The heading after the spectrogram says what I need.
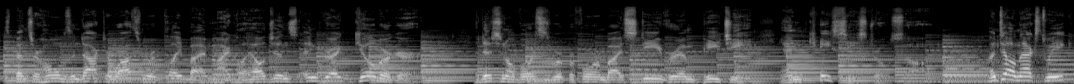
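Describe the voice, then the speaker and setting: A man hosts and announces a radio drama over clear background music. His middle-range voice moves about animatedly as he delivers scripted banter and credits. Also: mid-range voice. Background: music under the voice.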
